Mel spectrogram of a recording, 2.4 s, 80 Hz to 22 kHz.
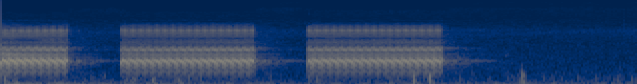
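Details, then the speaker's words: Dexcom G6 continuous glucose monitor sounding its urgent low alarm, three loud harsh buzzing tones, while the user with diabetes feels dizzy with color spots; the Libre reads 3.2 and a fingerstick reads 2.8, suspected around 2.5. "that is the Urgent low alarm going really really low tell me on the decks come now"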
